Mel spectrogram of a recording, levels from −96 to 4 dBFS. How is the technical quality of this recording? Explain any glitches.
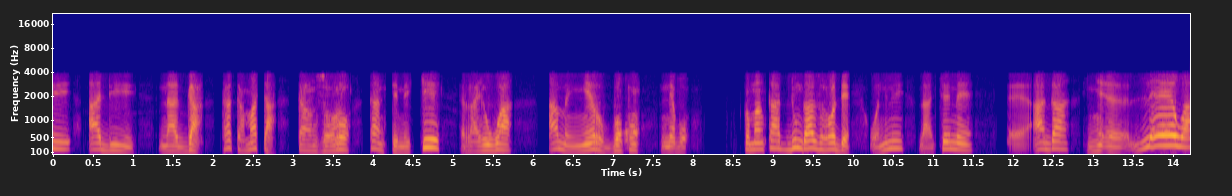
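The recording has clearly audible codec damage throughout. Bluetooth CVSD headset codec: the speech sounds boxed-in and thin, with nothing above 3.8 kHz, a band of roughly 150 Hz to 3.7 kHz, scratchy s sounds and a granular hiss underneath. Each sample is reduced to one up-or-down bit with an adapting step, which fits a 64 kbps stream.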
